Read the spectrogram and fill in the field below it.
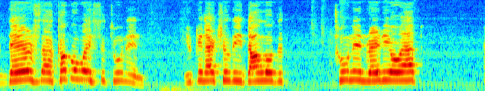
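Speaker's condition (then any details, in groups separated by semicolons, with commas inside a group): Cerebral palsy; from birth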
